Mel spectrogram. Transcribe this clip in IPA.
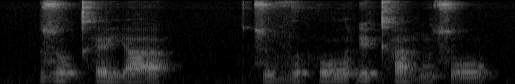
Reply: z o˦ kʰ ɛ˨ j a˨ | t͡s u˨ v ʊ˨ h oː˦ ɗ e˦ kʰ a˨ m ũ˨ s o˨˦

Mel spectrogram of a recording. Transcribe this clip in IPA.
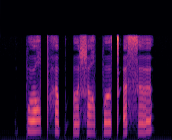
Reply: p o ʁ pʰ ɐ p ʔ ɤ ɬ ɤ ʁ p ɤ tʼ ɐ s ə

